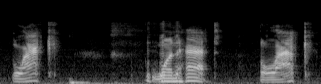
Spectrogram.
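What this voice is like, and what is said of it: Imitates another person's voice. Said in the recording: “my terrible Frank Oz impersonation”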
